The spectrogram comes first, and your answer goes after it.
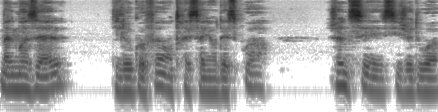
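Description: Someone is reading. The voice used is a natural reading voice.

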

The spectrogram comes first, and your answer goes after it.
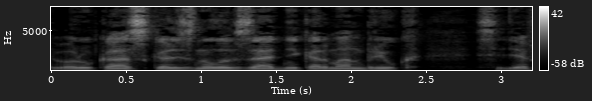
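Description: Simple, plain reading aloud

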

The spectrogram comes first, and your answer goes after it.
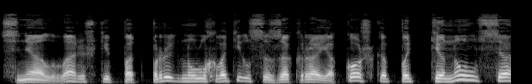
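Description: A natural reading voice with lively intonation, over a quiet background.

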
